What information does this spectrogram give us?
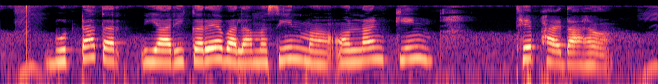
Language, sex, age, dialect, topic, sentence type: Maithili, female, 25-30, Angika, agriculture, question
